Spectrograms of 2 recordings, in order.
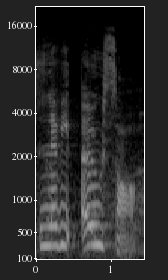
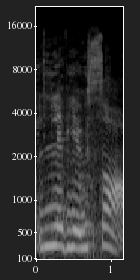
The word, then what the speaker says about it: Leviosa: You're saying it wrong. It's Leviosa, not Leviosa. Leviosa.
